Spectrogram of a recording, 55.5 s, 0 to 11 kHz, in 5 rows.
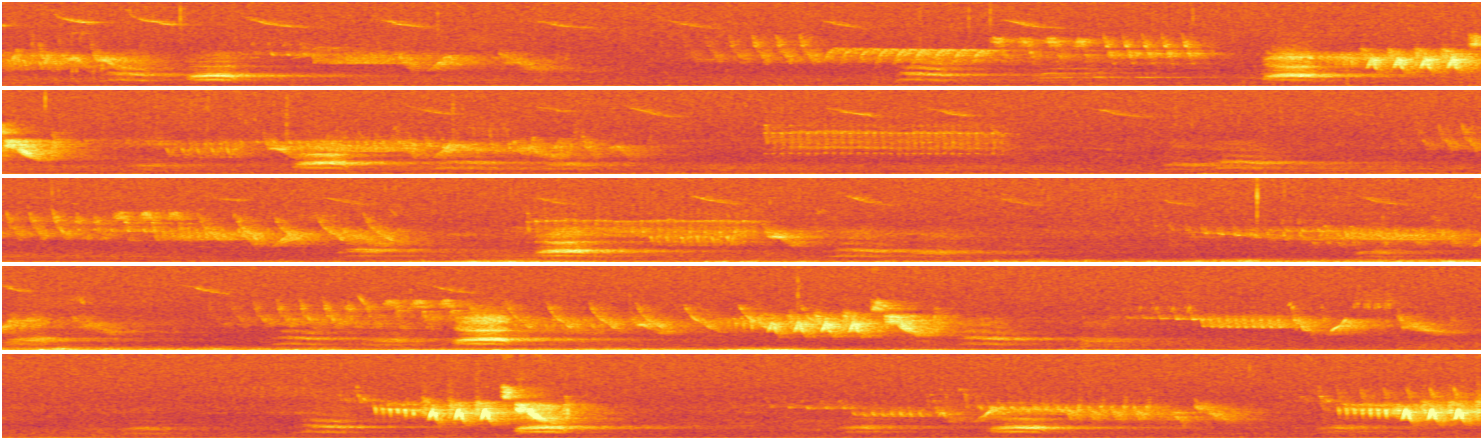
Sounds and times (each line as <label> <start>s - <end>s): crows chasing each other and yapping 13.3s - 14.9s
crows chasing each other and yapping 26.2s - 26.9s
crows chasing each other and yapping 51.8s - 52.4s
